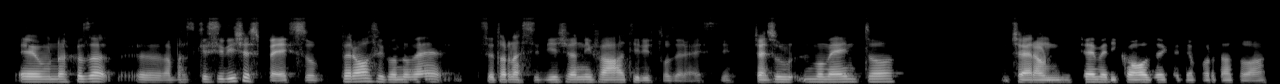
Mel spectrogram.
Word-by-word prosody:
è 125 0 +3
una 120 0 0
cosa 135 +2 +2 0.4
ehm, 105 -2 -4
abbas 110 +2 -9
che 125 - -6
si 130 +2 -4
dice 150 +4 +1
spesso, 100 -4 0 0.2
però 135 +2 +4
secondo 115 -3 -2
me, 125 +1 0 0.2
se 115 - -6
tornassi 115 -1 0
10 115 +1 -4
anni 115 0 +1
fa, 110 0 +3
ti 110 - -8
risposeresti, 95 -2 -10 0.2
cioè, 110 -1 +3
sul 115 +1 -2
momento, 125 +2 0 1.0
m - - -17
c'era 105 0 +5
un 105 - +1
insieme 115 +2 +2
di 110 - -3
cose, 115 0 +4
che - - -14
ti 105 - -14
ha - - -5
portato 100 -2 -5
a 100 +1 -5
115 Hz, 155 wpm, -25 LUFS, 105-120 Hz, 1.0 s, c'era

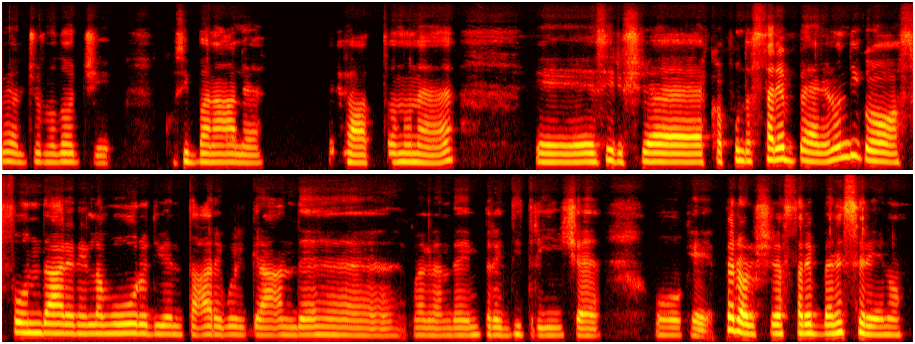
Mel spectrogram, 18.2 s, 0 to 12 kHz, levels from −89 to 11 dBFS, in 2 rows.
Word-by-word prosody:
me 185 0 -3
al 170 -2 -5
giorno 170 0 -7
d'oggi 170 -4 -5 0.5
così 155 +4 -6
banale, 170 -1 -2 0.6
esatto, 165 - -3
non 175 0 0
è, 165 +5 -2 0.8
ehm, 170 0 +1
sì, 175 +5 -1
riuscire 175 -1 +3
ecco 175 +2 -6
appunto 190 +1 -2
a - - -8
stare 225 +4 +5
bene, 185 -3 0
non 235 +6 +2
dico 210 - +3
a 170 - -1
sfondare 195 -1 +2
nel 180 0 -2
lavoro, 185 +1 +1
diventare 165 -1 -3
quel 160 -1 -6
grande 150 -3 -5
quella 150 0 -8
grande 145 0 -6
imprenditrice 150 -2 -4 0.5
o 150 -1 -4
che, 140 -4 -5
però 240 -6 +8
riuscire 180 +1 +3
a - - +1
stare 185 0 +3
bene 180 +2 +3
e - - +4
sereno. 160 -6 +2
170 Hz, 125 wpm, -20 LUFS, 155-185 Hz, 0.8 s, però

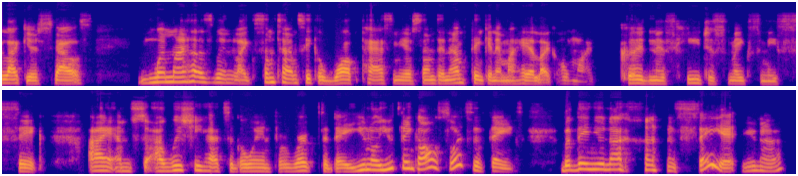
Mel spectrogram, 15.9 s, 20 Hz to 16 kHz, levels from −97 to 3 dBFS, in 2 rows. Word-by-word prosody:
like, 160 -2 +3
your 140 -1 +2
spouse, 140 +1 +1 0.5
when 205 +4 +1
my 210 0 +4
husband, 190 -6 -1
like, 140 - -1
sometimes 195 -5 0
he 175 - +2
could 145 - -1
walk 145 +4 +2
past 145 +1 -1
me 145 -1 -2
or 140 - 0
something, 150 +1 -1
I'm 165 +1 0
thinking 145 -4 0
in 130 - +1
my - - -3
head 140 -2 +2
like, - - 0
“Oh, 145 - -9
my 130 - -12 0.3
goodness, 140 -3 0
he 165 -1 -2
just 135 -2 -7
makes 135 -1 -5
me 125 -1 -5 0.3
sick. 150 -5 0 0.4
I 180 0 +5
am 165 -1 -1
so - - -1
I - - +2
wish 195 +5 +2
he 200 -2 0
had 165 -2 +1
to 155 - -3
go 155 +2 +1
in 155 -2 -2
for 150 +2 -4
work 170 +3 +1
today,” 145 0 0
you 185 +9 +2
know, 215 -2 +4
you 225 +6 +4
think 280 -3 0
all 300 +6 +4
sorts 310 - -1
of 175 -5 0
things, 150 -5 -1 0.4
but 200 0 +3
then 245 -1 +4
you're 235 -1 +2
not 230 0 +1 0.2
gonna 215 -1 -2
say - - -2
it, 380 - +4
you 175 +4 -5
know. 170 +4 -5
165 Hz, 225 wpm, -23 LUFS, 145-200 Hz, 0.5 s, I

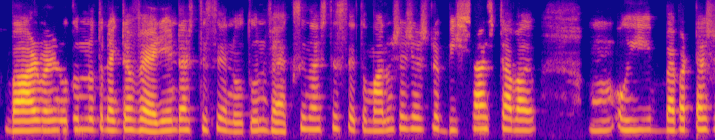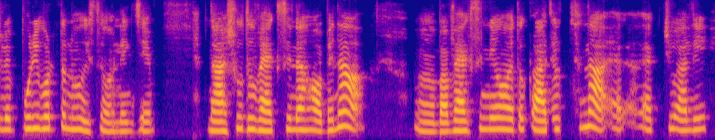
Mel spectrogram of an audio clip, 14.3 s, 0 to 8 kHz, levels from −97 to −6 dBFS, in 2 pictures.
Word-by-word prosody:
বারবার 210 +1 +9
মানে 210 +1 +2
নতুন, 230 +2 -5
নতুন 230 +1 -7
একটা 220 +2 -1
ভ্যারিয়োন্ট 210 +1 +2
আসতেছে 225 +1 -8 0.2
নতুন 200 +3 -6 0.2
ভ্যাকসিন 200 +6 -4
আসতেছে 245 +1 -8
তো - - -8
মানুষ 210 +3 -2
এসে 250 0 -4
আসলে 245 +2 -6
বিশ্বাসটা 250 +2 +1
বা 220 - +5 0.7
উম 210 +1 -7 0.2
ওই 220 0 -2 0.3
ব্যাপারটা 230 +2 +1
আসলে 235 0 -2 0.2
পরিবর্তন 255 +1 +1
হইছে 210 +1 -4
অনেক 195 0 -5
যে 205 - -2 0.7
না 205 - +7 0.2
শুধু 250 -1 -1
ভ্যাকসিন 215 +4 +1
এ - - +1
হবে 215 +1 +1
না। 310 - +8 0.7
অ্যা 200 - -3
বা 190 - +6
ভ্যাকসিন 210 +4 +1
এও 240 - +3
হয়তো 235 +1 0
কাজ 210 -1 +6
হচ্ছে 245 +2 -11
না। 280 - +7
অ্যা - - -4
অ্যা - - -13
অ্যাকচুয়ালি 230 0 -2
225 Hz, 170 wpm, -23 LUFS, 210-245 Hz, 0.7 s, বারবার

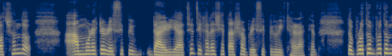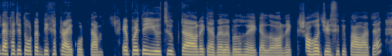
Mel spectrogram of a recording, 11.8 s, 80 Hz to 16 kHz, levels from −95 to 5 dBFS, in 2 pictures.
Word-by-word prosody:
পছন্দ। 250 +8 -2 0.8
আম্মুর 215 +2 +2
একটা 250 +3 +1
রেসিপি 225 +3 -5 0.3
ডায়রি 170 -1 +4
আছে 215 - -9
যেখানে 220 -2 -3
সে 210 - -5
তার 175 0 +2
সব 200 -3 -2
রেসিপি 180 +3 -9
লিখে 155 0 -8
রাখেন। 150 +5 -12 0.5
তো - - +1
প্রথম, 255 +3 +4
প্রথম 275 -1 +1
দেখা 235 +2 +3
যেত 235 - -1
ওটা 215 0 +1
দেখে 220 +1 -1
ট্রাই 180 -4 +5
করতাম। 165 -1 -2 0.4
এরপরে 230 +1 +5
তো - - +5
YouTube-টা 200 -1 +2
অনেক 180 0 -2
এভেইলেবল 165 +1 -1
হয়ে 155 -2 -1
গেল। 155 -1 -3 0.2
অনেক 160 +1 -6 0.2
সহজ 200 0 +4
রেসিপি 195 +2 -6
পাওয়া 165 -1 +2
যায়। 195 - -4
195 Hz, 175 wpm, -25 LUFS, 170-225 Hz, 0.8 s, ট্রাই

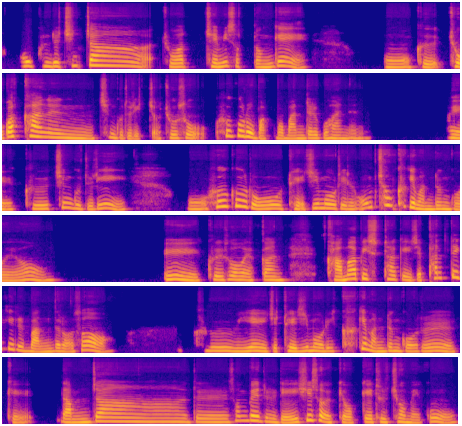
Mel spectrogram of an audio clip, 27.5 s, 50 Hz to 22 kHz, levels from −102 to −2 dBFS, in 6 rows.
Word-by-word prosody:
어 250 +1 +3
근데 235 -1 +1
진짜 270 -1 +2
좋았 205 0 0 0.2
재밌었던 215 -3 0
게 215 -8 0 0.7
어 185 0 0
그 185 -1 -2
조각하는 230 - +4
친구들 180 -9 -5
있죠 - - -7
조소 195 -1 -2
흙으로 310 -4 +4
막 165 -2 -3
뭐 170 - -2
만들고 175 +2 -1
하는. 180 0 -3 0.8
네. 190 -3 +1
그 210 0 -1
친구들이 215 - -2 0.6
어 190 0 -2
흙으로 290 - +2
돼지 215 +5 -2
머리를 225 -6 +1
엄청 305 - -1
크게 305 -5 +4
만든 195 -3 +2
거예요. 175 +3 -2 1.2
예 220 -6 +3
그래서 210 -1 0
약간 195 +1 -1 0.4
가마 205 +7 +5
비슷하게 240 -5 -2
이제 180 0 -2
판때기를 310 - -2
만들어서 180 +4 0 0.8
그 210 -1 -2
위에 200 +3 +2
이제 180 -1 -2
돼지 185 +3 +1
머리 190 -2 0
크게 325 - -2
만든 200 -4 0
거를 185 0 -1
이렇게 175 +5 -7 0.2
남자들 210 -1 0
선배들 270 -6 +2
4 165 0 +2
이서 300 -2 +5
이렇게 185 -1 -1
어깨에 165 +4 -1
들쳐메고 190 -2 -2
205 Hz, 255 characters per minute, -23 LUFS, 185-235 Hz, 1.2 s, 가마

